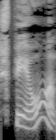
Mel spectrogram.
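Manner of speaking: contemptuous snort. A girl reacts to an explanation about the vampire; contemptuous snort. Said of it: "презрительно фыркнула девушка".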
